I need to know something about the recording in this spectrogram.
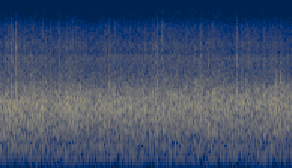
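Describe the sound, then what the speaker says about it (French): A congregation at a church service applauds Jesus Christ, a thick continuous roar of many hands clapping at steady volume. "Acclamation à Jésus-Christ."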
